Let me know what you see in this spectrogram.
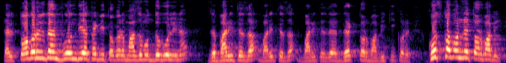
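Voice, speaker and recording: Man as suspicious husband, rapid-fire scolding. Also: high-pitched, expressive. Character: suspicious husband back from working abroad. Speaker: husband back from abroad. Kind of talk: melodramatic short-film acting.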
